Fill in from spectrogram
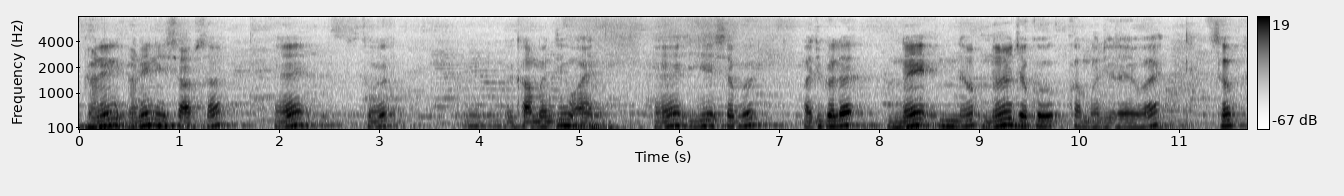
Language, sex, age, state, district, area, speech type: Sindhi, male, 60+, Uttar Pradesh, Lucknow, urban, spontaneous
